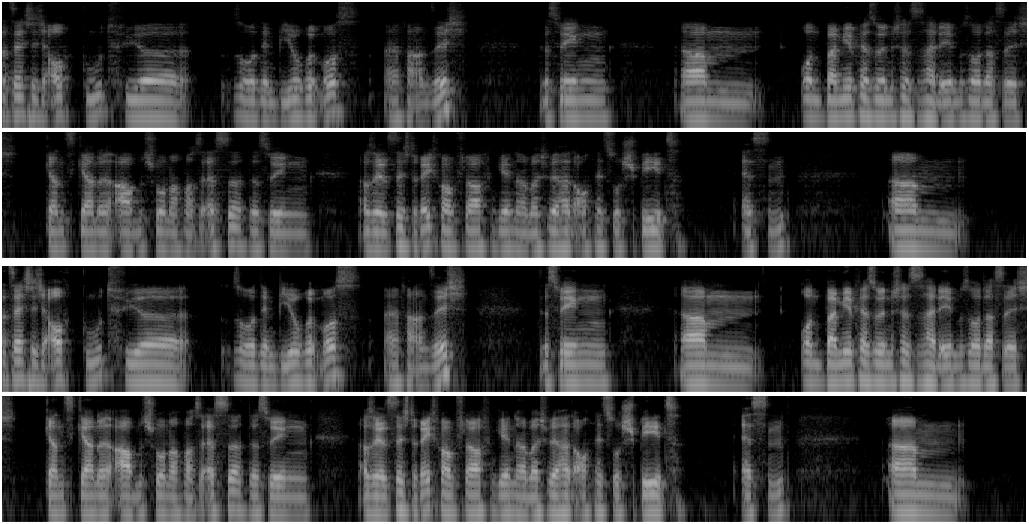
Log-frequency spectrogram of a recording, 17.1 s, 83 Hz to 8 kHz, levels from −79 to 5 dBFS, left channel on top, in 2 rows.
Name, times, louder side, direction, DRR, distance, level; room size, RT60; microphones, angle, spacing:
voice 1, 0.0-1.6 1.9-3.9 4.5-5.0 5.6-6.3 6.7-8.6 8.9-14.2 14.7-15.5 15.9-16.6, right 4 dB, 85° right, 0.7 m, -32 dB
4.7 x 2.9 x 2.9 m
head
